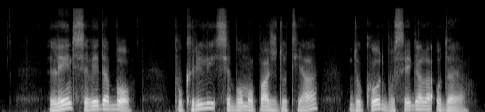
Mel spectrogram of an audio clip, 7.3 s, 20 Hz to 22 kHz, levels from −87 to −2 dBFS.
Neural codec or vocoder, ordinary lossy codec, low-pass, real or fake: none; Opus, 16 kbps; 14.4 kHz; real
